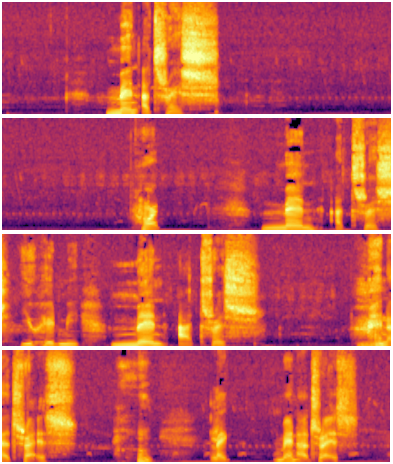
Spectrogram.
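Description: A woman speaks calmly and with animation close to the microphone.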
